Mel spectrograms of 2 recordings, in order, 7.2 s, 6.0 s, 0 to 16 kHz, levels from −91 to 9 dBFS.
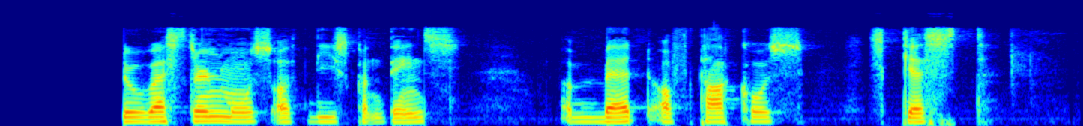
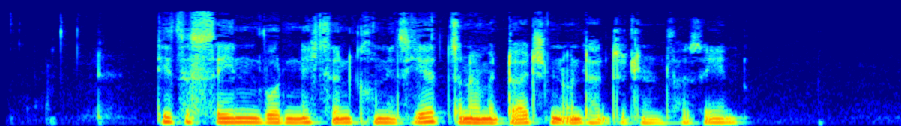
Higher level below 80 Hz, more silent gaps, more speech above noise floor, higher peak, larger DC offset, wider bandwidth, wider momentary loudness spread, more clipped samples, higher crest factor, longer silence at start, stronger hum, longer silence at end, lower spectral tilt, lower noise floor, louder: second, -56 dBFS vs -46 dBFS; neither; second, 41 dB vs 55 dB; about the same, -2 dBFS vs -2 dBFS; neither; second, 7.2 kHz vs 11 kHz; first, 17 LU vs 12 LU; neither; first, 20 dB vs 14 dB; second, 0.8 s vs 1.05 s; neither; second, 0.65 s vs 1.1 s; second, -5.5 dB/octave vs -7 dB/octave; second, -61 dBFS vs -71 dBFS; second, -20 LUFS vs -17 LUFS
